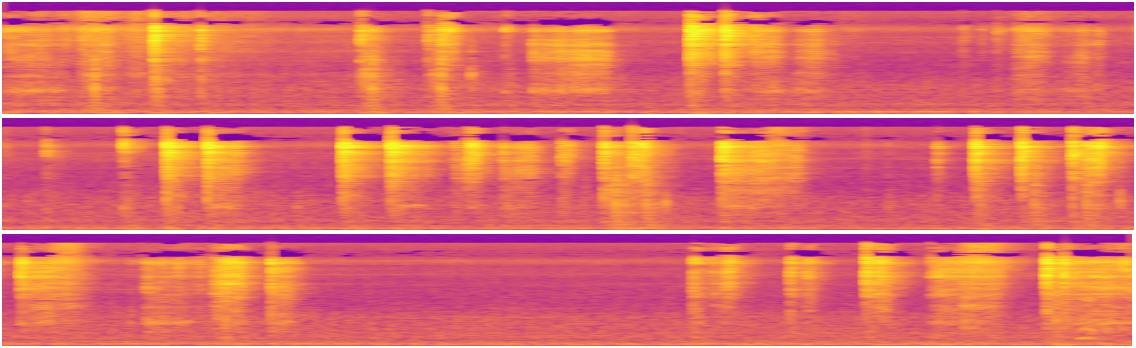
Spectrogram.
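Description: Spoon clinks against a pot while almond milk with dissolved brown sugar, cardamom and cinnamon is stirred, giving irregular metallic taps and scrapes close by with no talking.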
